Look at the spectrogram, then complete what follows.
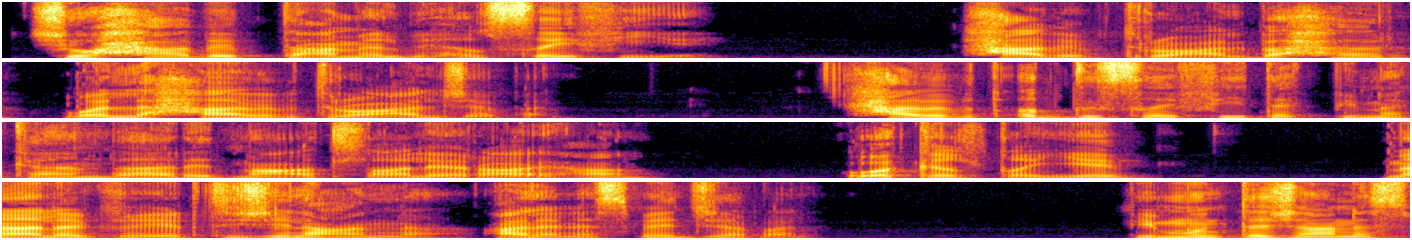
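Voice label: Arabic, male, Levantine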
